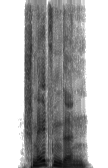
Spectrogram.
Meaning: inflection of schmelzend: 1. strong genitive masculine/neuter singular 2. weak/mixed genitive/dative all-gender singular 3. strong/weak/mixed accusative masculine singular 4. strong dative plural
- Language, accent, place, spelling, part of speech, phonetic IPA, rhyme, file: German, Germany, Berlin, schmelzenden, adjective, [ˈʃmɛlt͡sn̩dən], -ɛlt͡sn̩dən, De-schmelzenden.ogg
